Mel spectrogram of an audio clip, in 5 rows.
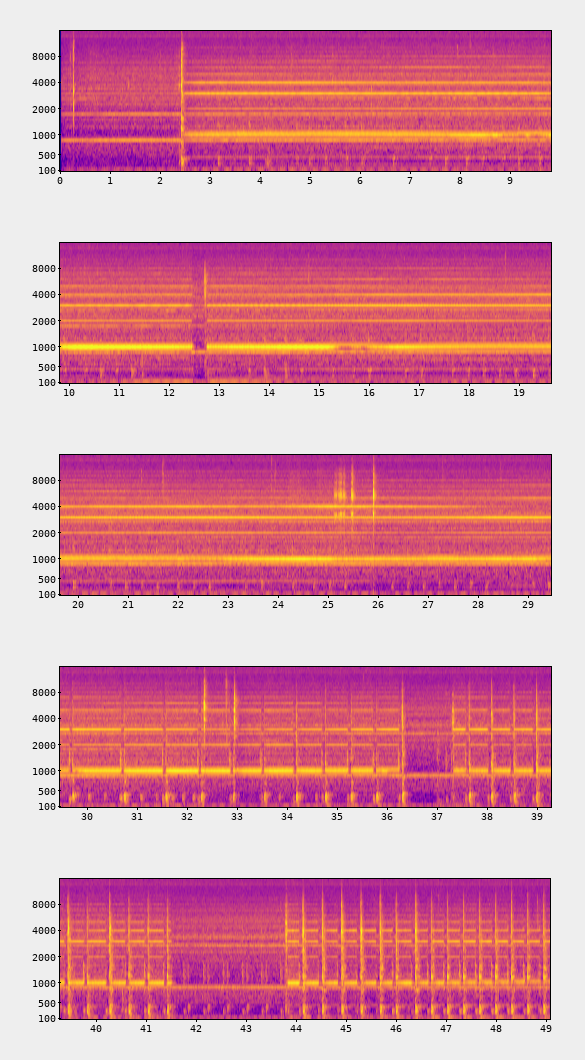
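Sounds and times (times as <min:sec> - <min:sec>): stepper motors whining: 0:02.3 - 0:49.0
printer axis knocking: 0:37.2 - 0:49.0.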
